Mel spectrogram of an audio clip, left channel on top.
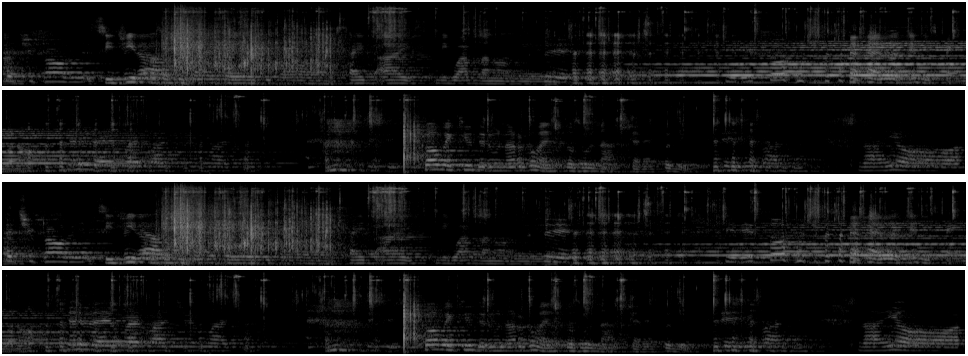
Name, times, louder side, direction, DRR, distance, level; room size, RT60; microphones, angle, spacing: voice 1, 0.0-1.7 5.2-5.7 6.9-8.5 10.3-12.2 12.7-12.9 13.3-13.9 16.8-17.4 17.8-19.2, right 2 dB, 65° right, 4 dB, 3.2 m, -49 dB
voice 2, 0.8-7.2 7.5-7.8 8.5-11.0 12.0-12.1 12.6-13.6 13.8-18.4, left 1 dB, 25° left, 3 dB, 3.1 m, -50 dB
Coin (dropping), 1.5-9.8 10.1-10.4 10.7-13.8 14.1-17.2, right 3 dB, 10° right, 1.2 m, -41 dB
sound 1, 6.1-11.8, left 6 dB, 65° left, 1.6 m, -44 dB
26.0 x 23.0 x 7.9 m, 1.4 s
head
